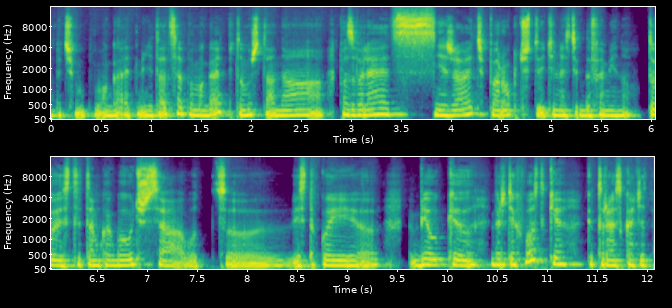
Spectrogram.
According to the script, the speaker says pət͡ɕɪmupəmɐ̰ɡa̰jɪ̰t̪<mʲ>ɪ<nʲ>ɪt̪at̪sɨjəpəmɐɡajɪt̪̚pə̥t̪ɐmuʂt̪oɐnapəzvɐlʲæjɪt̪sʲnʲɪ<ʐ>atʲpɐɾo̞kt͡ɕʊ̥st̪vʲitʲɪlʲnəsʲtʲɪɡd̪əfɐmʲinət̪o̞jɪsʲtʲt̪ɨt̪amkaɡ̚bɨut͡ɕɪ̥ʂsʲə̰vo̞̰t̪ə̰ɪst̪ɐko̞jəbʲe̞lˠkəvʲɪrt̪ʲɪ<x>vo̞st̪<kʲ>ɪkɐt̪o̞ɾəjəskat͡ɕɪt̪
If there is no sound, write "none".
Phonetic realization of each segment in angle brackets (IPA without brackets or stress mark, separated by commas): mʲ, dʲ, ʐ, x, kʲ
